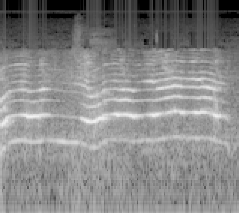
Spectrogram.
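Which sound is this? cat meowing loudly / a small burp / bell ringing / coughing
cat meowing loudly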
